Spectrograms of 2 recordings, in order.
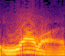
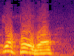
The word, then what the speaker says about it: Jehovah: And sometimes you'll find a pronunciation given of Yahweh, and it's really the same word. This would usually be used by some eight ball that thinks he's found some kind of a new truth. But the word Jehovah is a perfectly proper pronunciation for us of this word.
